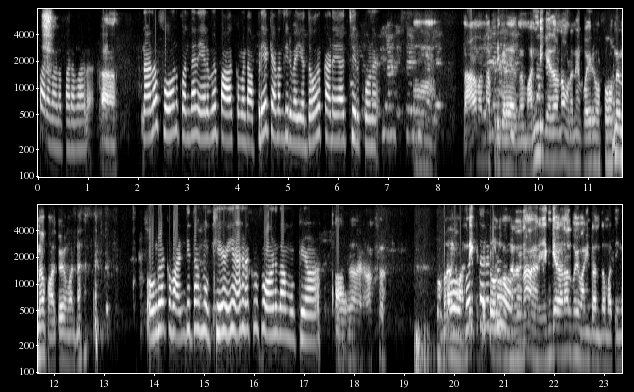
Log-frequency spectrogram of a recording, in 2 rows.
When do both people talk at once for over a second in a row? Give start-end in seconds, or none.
20.1-21.5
